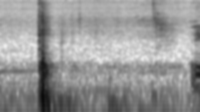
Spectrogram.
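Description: A single sharp knock about half a second in, a cabinet door in an RV interior being shut.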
